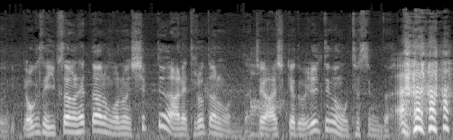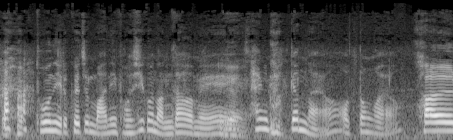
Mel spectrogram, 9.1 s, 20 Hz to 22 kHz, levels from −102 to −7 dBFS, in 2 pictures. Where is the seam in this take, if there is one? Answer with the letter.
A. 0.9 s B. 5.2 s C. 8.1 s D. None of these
D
